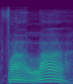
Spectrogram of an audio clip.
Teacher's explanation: Kalau tidak ada alifnya mad thobii ini ee lam yang berharakat fathah ini dibaca pendek yaitu satu harakat atau satu ketukan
